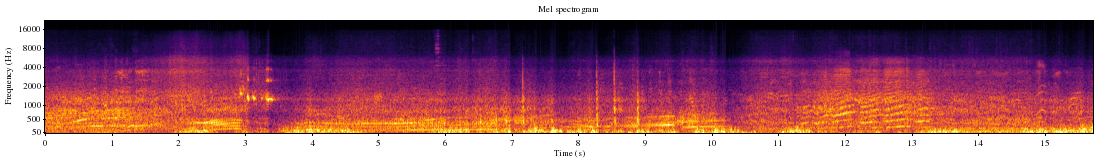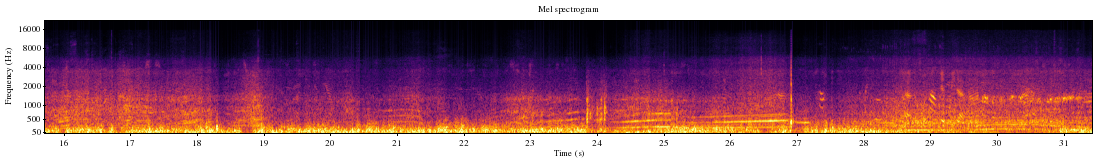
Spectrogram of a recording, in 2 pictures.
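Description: Car engine revving hard again and again, its pitch rising and falling, with tyres screeching and spinning as the car drifts in tight donuts.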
